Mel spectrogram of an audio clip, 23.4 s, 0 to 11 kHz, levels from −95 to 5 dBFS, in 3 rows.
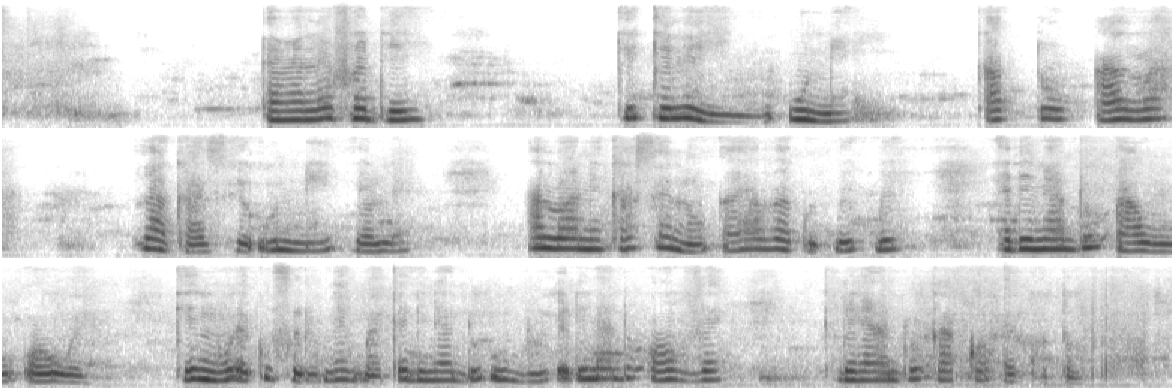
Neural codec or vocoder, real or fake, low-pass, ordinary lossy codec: codec, 44.1 kHz, 7.8 kbps, Pupu-Codec; fake; 9.9 kHz; Opus, 16 kbps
